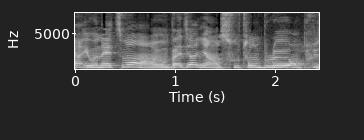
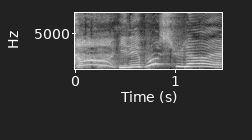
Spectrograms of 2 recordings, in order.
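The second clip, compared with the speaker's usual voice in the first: delighted gush; 7 semitones higher than usual. Real, not acted. Admiring a lipstick.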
